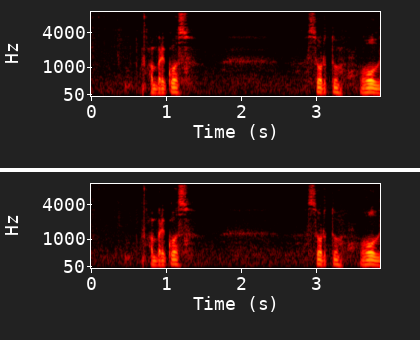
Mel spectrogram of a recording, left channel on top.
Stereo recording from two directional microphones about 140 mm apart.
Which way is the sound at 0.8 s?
20° left (ahead or behind).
